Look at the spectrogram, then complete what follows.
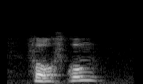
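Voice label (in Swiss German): "vorsprung", Alsatian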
